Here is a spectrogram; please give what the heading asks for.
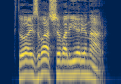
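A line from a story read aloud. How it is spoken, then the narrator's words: Menacing question. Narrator (Russian): Грозно поинтересовался блондин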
